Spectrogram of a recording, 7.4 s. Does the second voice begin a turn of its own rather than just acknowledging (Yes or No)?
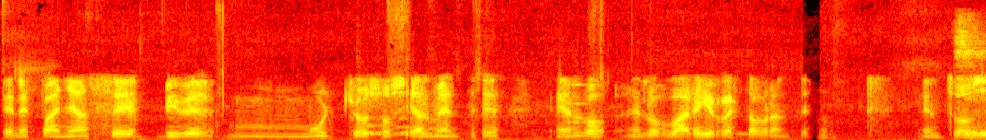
No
